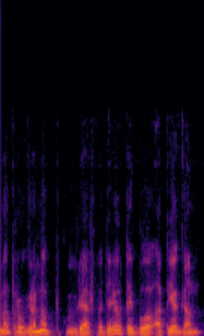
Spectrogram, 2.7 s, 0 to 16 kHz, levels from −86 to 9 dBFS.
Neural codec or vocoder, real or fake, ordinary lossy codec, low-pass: vocoder, 24 kHz, 100 mel bands, Vocos; fake; Opus, 24 kbps; 10.8 kHz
